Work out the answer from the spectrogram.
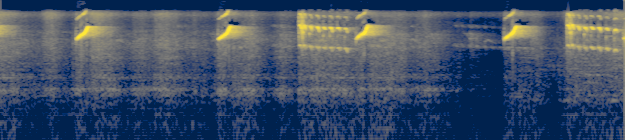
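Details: Common iora delivering kingfisher imitations in its song, meant to tutor other birds. Loud rising whistles are spaced irregularly, and two fast stammering rattles lead into further whistles.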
